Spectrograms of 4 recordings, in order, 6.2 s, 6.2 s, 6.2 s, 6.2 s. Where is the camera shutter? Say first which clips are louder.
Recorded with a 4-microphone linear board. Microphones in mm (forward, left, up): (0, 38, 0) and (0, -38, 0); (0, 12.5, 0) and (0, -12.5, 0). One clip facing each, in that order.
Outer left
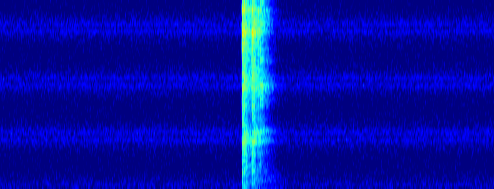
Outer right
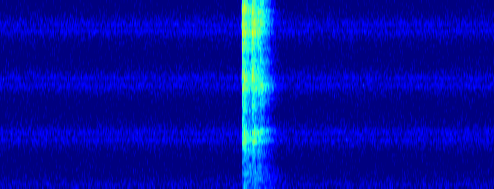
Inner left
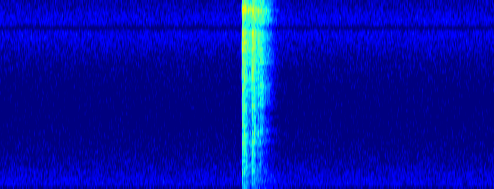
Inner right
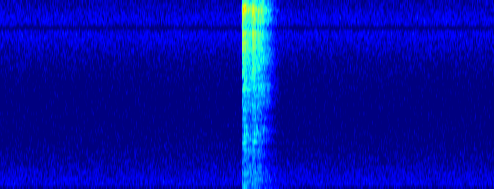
Outer left 2 dB, inner left 2 dB; 70° left (ahead or behind), 1.3 m.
